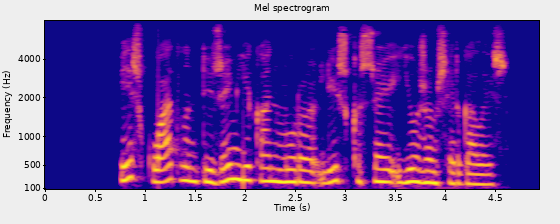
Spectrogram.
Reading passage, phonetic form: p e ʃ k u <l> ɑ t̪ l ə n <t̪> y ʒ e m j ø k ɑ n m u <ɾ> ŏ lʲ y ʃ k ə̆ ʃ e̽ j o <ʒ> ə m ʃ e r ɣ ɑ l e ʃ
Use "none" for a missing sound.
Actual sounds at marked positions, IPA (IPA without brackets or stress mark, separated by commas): none, t̪, ɾ, ʒ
